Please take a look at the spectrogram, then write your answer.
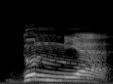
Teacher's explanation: Because it's not one of the six throat letters. So you say dunya with no extra ghunna as well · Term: idhar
